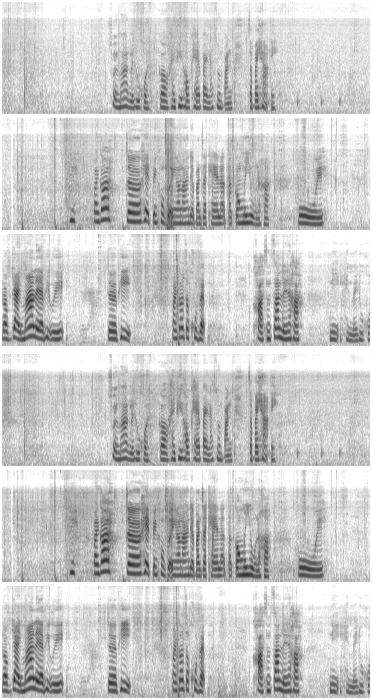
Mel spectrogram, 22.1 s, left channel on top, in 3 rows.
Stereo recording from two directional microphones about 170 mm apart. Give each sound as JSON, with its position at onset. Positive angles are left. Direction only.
{"t": 2.1, "sound": "speech", "side_deg": -10}
{"t": 8.3, "sound": "a sound", "side_deg": 15}
{"t": 9.1, "sound": "speech", "side_deg": 0}
{"t": 9.8, "sound": "speech", "side_deg": 15}
{"t": 11.2, "sound": "speech", "side_deg": -5}
{"t": 12.3, "sound": "speech", "side_deg": -25}
{"t": 13.5, "sound": "speech", "side_deg": -10}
